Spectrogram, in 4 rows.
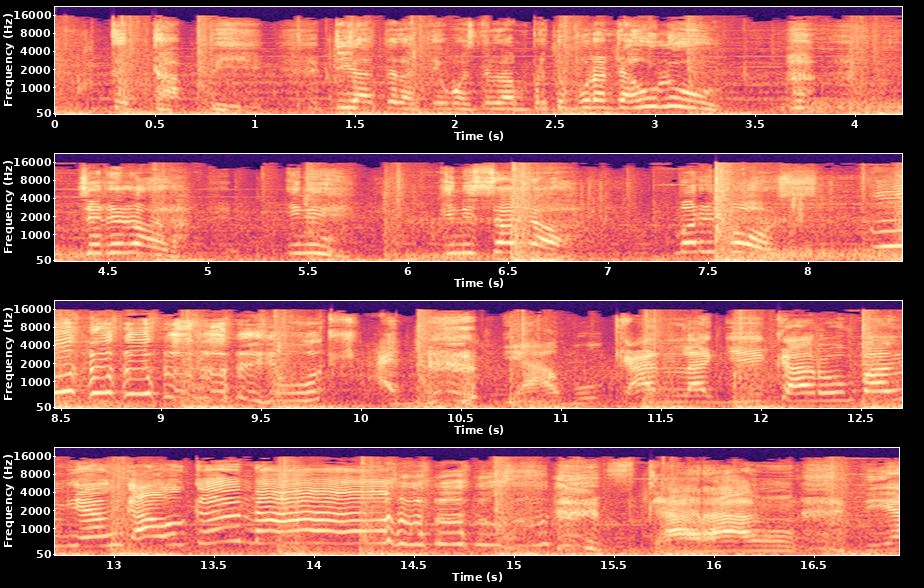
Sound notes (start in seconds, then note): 3.6 Karumbang grumbles; 8.2 snickering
